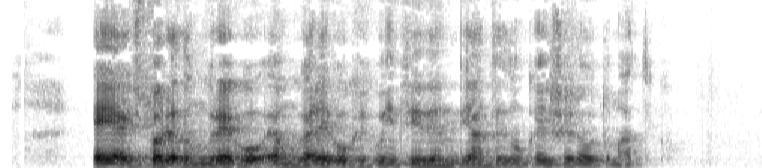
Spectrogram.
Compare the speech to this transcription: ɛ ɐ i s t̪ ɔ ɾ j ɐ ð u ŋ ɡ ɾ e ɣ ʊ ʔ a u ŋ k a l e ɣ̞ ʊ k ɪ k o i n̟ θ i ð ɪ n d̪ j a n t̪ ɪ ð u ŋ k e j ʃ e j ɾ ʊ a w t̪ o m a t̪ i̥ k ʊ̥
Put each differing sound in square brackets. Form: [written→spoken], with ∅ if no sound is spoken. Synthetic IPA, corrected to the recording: ɛ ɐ i s t̪ ɔ ɾ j ɐ ð u ŋ ɡ ɾ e ɣ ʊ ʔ [a→ɛ] u ŋ [k→ɡ] a l e ɣ̞ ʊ k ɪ k o i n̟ θ i ð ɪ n d̪ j a n t̪ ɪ ð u ŋ k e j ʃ e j ɾ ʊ a w t̪ o m a t̪ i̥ k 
